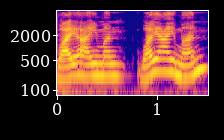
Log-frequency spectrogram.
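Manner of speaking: slow, drawn-out, put-on Newcastle Geordie accent. Trying out accents when prompted: Geordie accent.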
